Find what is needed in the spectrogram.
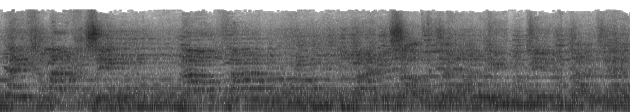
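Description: Music: a chorus of young voices singing a musical-theatre number in unison over an instrumental backing track with a steady bass line.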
